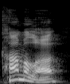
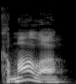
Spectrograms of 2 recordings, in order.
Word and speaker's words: Kamala: say her name wrong it's pronounced Kamala not Kamala as a subtle form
